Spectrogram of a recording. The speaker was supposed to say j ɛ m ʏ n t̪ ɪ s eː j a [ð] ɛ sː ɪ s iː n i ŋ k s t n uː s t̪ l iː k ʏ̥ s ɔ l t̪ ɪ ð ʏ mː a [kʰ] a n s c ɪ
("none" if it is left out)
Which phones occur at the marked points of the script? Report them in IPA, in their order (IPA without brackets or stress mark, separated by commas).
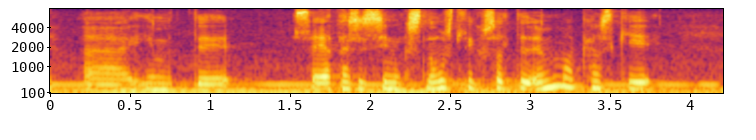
θ, kʰ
